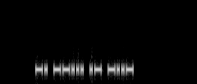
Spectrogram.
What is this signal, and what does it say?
Morse code, heard as a keyed tone, about 47 wpm, 700 Hz. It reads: N7AX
